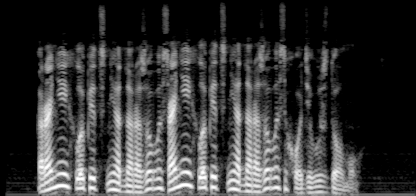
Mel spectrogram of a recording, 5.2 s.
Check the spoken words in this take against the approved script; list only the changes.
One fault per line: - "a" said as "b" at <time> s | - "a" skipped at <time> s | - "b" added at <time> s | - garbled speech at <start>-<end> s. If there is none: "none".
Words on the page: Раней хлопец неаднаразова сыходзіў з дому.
- "раней хлопец неаднаразова" added at 2.1 s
